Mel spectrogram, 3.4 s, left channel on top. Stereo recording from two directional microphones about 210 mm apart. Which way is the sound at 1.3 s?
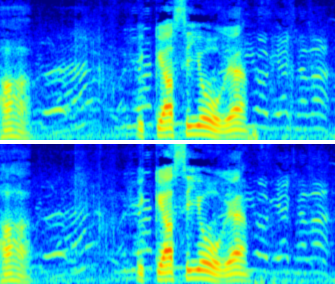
10° right (ahead or behind).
